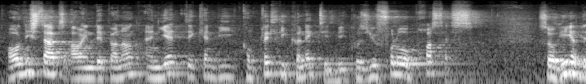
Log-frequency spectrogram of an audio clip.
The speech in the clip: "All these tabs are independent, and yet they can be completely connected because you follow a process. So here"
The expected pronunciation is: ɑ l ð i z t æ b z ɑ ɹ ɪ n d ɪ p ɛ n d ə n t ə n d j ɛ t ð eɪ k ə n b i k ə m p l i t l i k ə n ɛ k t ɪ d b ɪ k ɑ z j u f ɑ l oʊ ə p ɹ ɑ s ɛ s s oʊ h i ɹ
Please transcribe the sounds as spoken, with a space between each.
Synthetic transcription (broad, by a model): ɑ l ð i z t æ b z ɑ ɹ ɪ n d ɪ p ɛ n d ə n t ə n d j ɛ t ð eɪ k ə n b i k ə m p l i t l i k ə n ɛ k t ɪ d b ɪ k ɑ z j u f ɑ l oʊ ə p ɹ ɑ s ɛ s s oʊ h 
